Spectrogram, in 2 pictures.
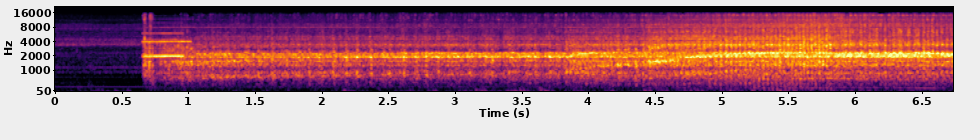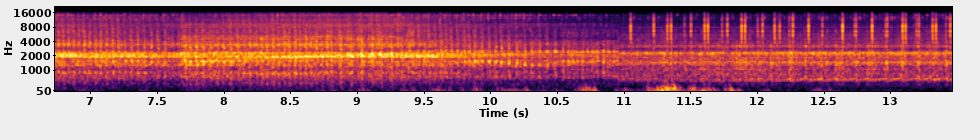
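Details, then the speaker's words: Losi Lasernut RC truck after shimming the front pinion and ring gear mesh with a 0.2 mm shim behind the ring bearing and relubing: an even, steady gear whine with no clicking, smooth drivetrain after a battery pack run. "we ran a battery pack through it and it doesn't seem to be clicking anymore. Everything seems to be smooth."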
